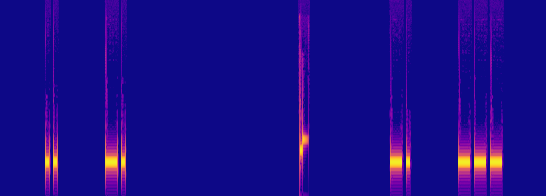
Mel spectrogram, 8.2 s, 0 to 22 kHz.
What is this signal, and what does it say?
Morse code, heard as a keyed tone, about 20 wpm, spaced as for 9 wpm, 690 Hz. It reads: IN NO
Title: 4x Character Spacing - Top 100 Words - 20wpm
